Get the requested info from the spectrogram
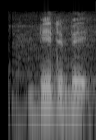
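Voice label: "bɩdbe", Mooré; stutter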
